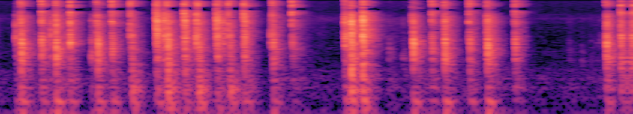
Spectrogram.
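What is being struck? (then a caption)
Plastic mechanical keyboard. Fingertips type on a backlit black plastic mechanical keyboard, producing bursts of sharp, bright clicky keystrokes with brief pauses between runs. About two dozen quick taps, each dry and short with almost no low end.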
